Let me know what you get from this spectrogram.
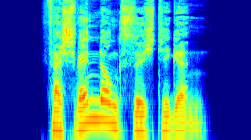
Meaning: inflection of verschwendungssüchtig: 1. strong genitive masculine/neuter singular 2. weak/mixed genitive/dative all-gender singular 3. strong/weak/mixed accusative masculine singular
- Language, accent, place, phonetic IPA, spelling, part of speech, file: German, Germany, Berlin, [fɛɐ̯ˈʃvɛndʊŋsˌzʏçtɪɡn̩], verschwendungssüchtigen, adjective, De-verschwendungssüchtigen.ogg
